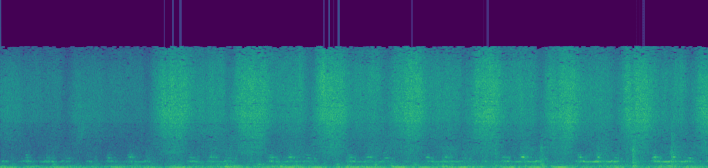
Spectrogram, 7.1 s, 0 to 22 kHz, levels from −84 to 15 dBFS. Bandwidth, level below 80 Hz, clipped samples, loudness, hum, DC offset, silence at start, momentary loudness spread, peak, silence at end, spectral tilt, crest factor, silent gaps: 17 kHz; -28 dBFS; under 0.1%; -12 LUFS; none; under 0.1%; 0 s; 10 LU; 0 dBFS; 0 s; -2.5 dB/octave; 14 dB; none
